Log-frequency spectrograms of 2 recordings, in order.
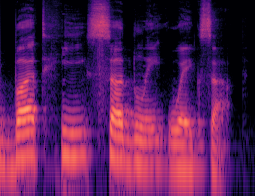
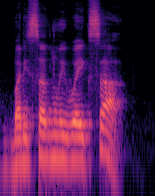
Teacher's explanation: é comum eles emendem o but e o He e pronunciar budy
